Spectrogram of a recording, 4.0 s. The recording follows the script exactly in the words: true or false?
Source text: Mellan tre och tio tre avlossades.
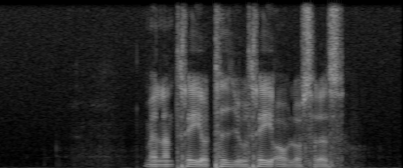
true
